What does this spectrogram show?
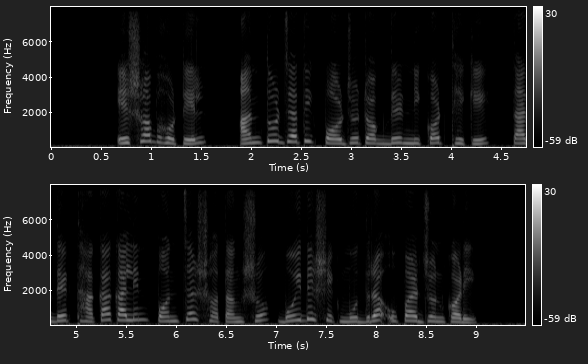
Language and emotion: Bengali, neutral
